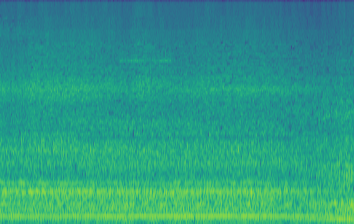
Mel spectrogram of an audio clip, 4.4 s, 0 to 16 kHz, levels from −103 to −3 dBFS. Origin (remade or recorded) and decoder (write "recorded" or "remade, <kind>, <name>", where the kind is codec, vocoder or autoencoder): remade, vocoder, BigVGAN v2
